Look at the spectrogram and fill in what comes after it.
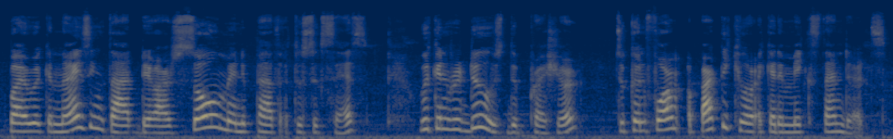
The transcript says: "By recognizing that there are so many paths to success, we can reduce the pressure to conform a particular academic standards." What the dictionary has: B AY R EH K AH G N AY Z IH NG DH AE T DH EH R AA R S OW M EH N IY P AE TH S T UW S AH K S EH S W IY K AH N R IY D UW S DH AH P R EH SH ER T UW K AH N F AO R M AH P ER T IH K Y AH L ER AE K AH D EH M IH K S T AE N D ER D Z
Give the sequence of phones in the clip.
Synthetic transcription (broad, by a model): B AY R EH K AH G N AY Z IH NG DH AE T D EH R AA R S OW M EH N IY P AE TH T UW S AH K S EH S W IY K AH N R IY D UW S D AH P R EH SH ER T UW K AH N F AO R M AH P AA T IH K Y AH L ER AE K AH D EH M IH K S T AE N D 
